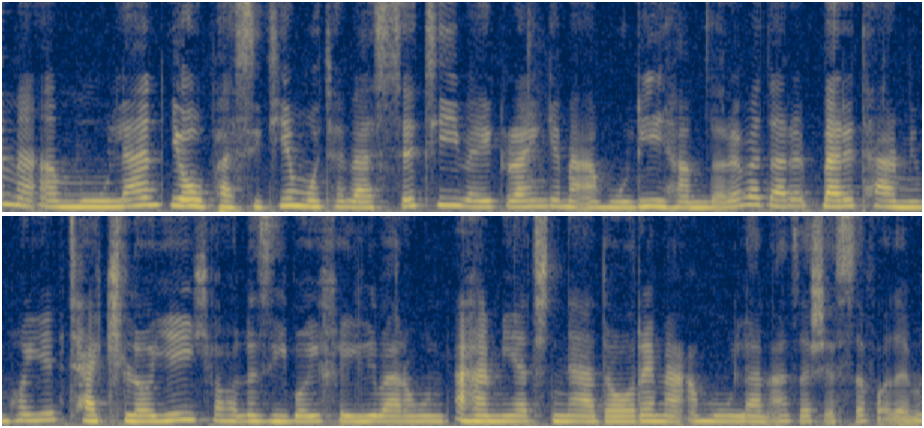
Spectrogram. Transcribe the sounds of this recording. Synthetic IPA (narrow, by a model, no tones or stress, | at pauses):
mæʔmuːlænjeopʰæsit̪ʰije̞mo̞t̪ʰevæsːe̞t̪ʰiːvæjecʰɾæŋɟe̞mæ̰ʔmuːliːɦæmd̪ɒːɾe̞væd̪ɾbæɾet̪ʰæɾmiːmɦɒːje̞t̪ʰæcʰlɒːje̞iːcʰehɒːlɒːziːbɒːixe̞jliːbæɾɒːmunʔæɦæmːijæt̪ʰnæd̪ɒːɾe̞mæ̰ʔmuːlænæ̰zæʃe̞st̪e̞fɒ̰ːd̪emik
